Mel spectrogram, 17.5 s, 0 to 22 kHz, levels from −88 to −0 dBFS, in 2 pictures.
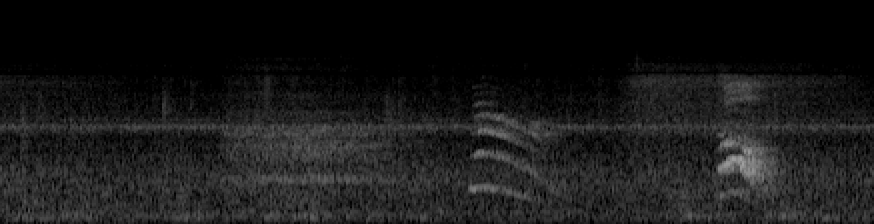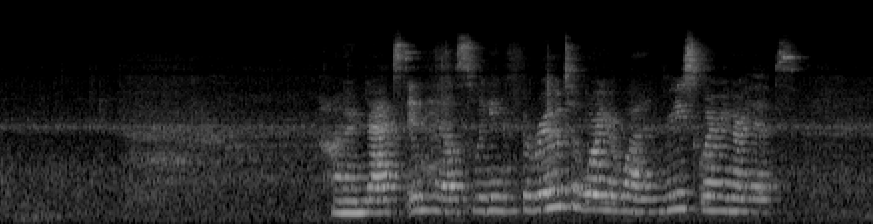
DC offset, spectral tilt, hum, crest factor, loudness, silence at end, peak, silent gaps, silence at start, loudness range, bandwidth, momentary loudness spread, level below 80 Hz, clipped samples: under 0.1%; -3 dB/octave; none; 22 dB; -41 LUFS; 0 s; -22 dBFS; none; 0 s; 17 LU; 16 kHz; 22 LU; -80 dBFS; under 0.1%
